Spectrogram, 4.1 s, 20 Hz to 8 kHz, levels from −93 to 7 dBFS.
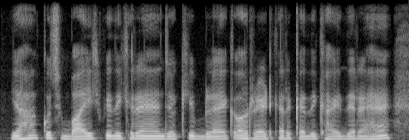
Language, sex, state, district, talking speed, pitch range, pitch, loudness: Hindi, male, Jharkhand, Garhwa, 235 wpm, 125-140 Hz, 135 Hz, -17 LUFS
